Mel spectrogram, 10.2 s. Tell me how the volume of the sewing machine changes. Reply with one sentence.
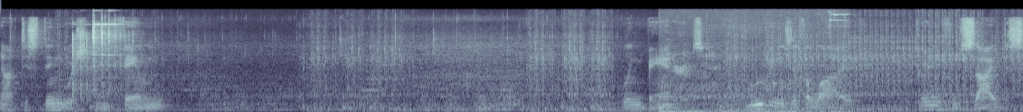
The volume of the sewing machine goes up.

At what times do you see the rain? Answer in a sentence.
You can hear the rain from 0.0 to 6.6 s.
